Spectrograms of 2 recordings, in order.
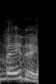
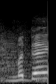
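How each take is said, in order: First: The first syllable sounds like 'may'. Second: The first syllable sounds like 'mid'. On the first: "Is it Mayday?" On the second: "I'm going with Midday"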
